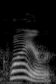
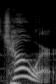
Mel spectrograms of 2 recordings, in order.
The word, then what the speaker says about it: choir: Because when you first hear the word choir, okay, you break it up. Choir. So you come to the logical conclusion that it's spelled like this. Choir. And then you find out how it's actually spelled, and it's spelled like this. No. That's chower. Chower. That's not choir. Stop trying to gaslight me into thinking that these are the same words because they're definitely.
